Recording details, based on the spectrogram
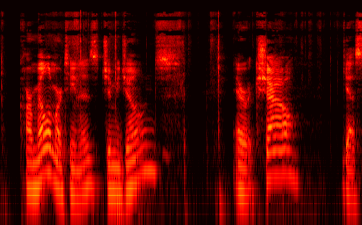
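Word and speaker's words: Show: Hawkins Keith Morland Carmela Martinez Jimmy Jones Eric sha yes it's pronounced Shia by the way John krook Dave leaper Tim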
